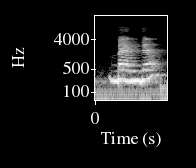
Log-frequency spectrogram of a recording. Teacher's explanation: е носове в кінці читається як звичайна літера е тобто носовий призвук втрачається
